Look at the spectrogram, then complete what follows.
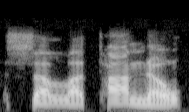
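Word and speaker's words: Celentano: anybody on the broadcast listening is pronounced seletano uh it's pretty easy to pronounce and it's pretty easy to repeat the proper pronunciation how are they how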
